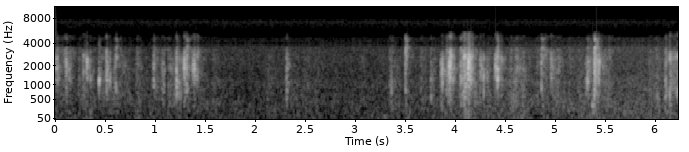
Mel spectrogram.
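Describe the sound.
Faint typing on a computer keyboard while text is entered into Facebook. Light key clicks come in irregular bursts separated by short pauses.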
